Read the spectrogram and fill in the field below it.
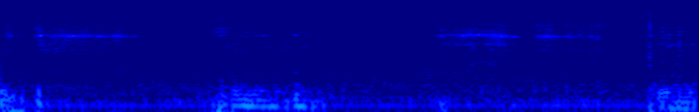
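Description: Two rough, low snoring breaths about three seconds apart, each with a whistling edge: snoring during sleep.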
